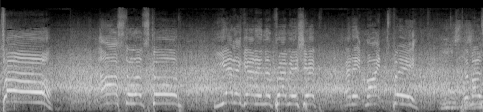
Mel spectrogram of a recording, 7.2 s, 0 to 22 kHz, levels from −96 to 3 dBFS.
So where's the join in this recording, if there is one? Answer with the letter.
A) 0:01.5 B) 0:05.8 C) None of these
B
